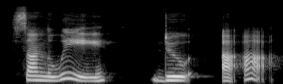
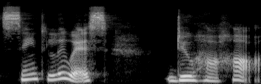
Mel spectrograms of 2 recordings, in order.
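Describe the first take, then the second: First: The name is said with French pronunciation. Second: The name is read with English pronunciation.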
